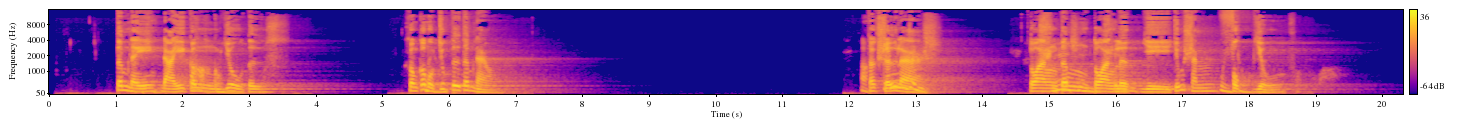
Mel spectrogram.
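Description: An elderly man speaks calmly and warmly into a close microphone, in short phrases with pauses.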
